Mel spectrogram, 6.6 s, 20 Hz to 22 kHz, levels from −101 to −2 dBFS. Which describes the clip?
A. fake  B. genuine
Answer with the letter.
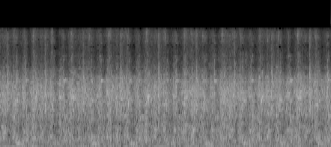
A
